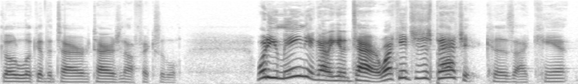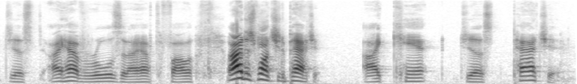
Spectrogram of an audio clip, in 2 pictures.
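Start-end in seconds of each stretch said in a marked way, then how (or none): 2.6-4.9 loud, high, fast demand from a pushy customer; angry customer. Retold or imitated. Customer demanding tire patch. 8.1-9.0 loud, high insistence; pushy customer. Retold or imitated.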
